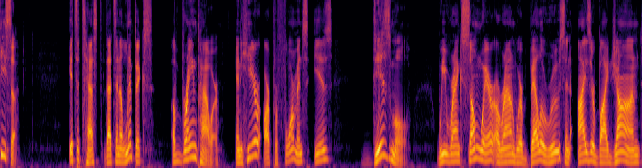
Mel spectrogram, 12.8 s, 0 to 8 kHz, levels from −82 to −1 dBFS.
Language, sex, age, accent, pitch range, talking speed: English, male, 40-59, American, 90-140 Hz, 110 wpm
